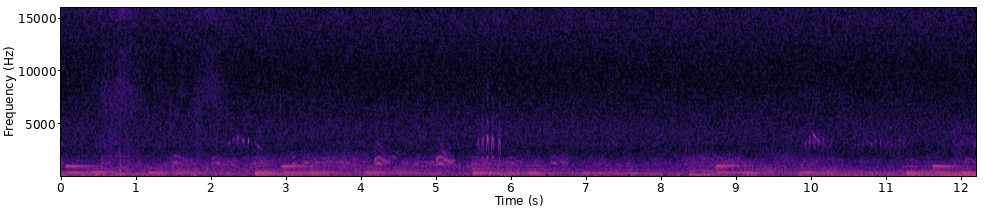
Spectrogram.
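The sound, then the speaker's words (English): A flock of about 11 birds perched on a wire calls continuously, harsh overlapping caws repeating in uneven bursts throughout, steady in loudness, with a faint outdoor background and no talking. “Now we're down to about 11 birds on the wire.”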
